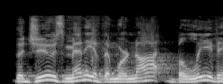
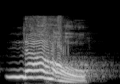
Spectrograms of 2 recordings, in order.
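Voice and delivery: a high, ringing No, flatly refusing the idea; emphatic no; 12 semitones higher than usual. Acted. Preacher answers his own question with a high emphatic no. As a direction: shut the question down hard.

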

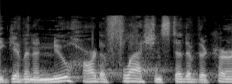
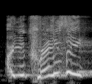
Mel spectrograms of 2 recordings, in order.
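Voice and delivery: screamed. Acted. Preacher says verse four screams, very high and incredulous. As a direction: scream it in shocked disbelief. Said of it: "Verse four screams".

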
